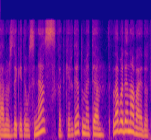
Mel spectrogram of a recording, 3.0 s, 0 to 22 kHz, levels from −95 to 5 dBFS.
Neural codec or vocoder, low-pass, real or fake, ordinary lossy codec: codec, 24 kHz, 0.9 kbps, DualCodec; 10.8 kHz; fake; Opus, 16 kbps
